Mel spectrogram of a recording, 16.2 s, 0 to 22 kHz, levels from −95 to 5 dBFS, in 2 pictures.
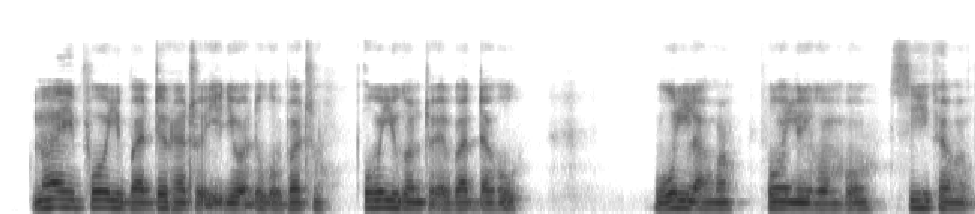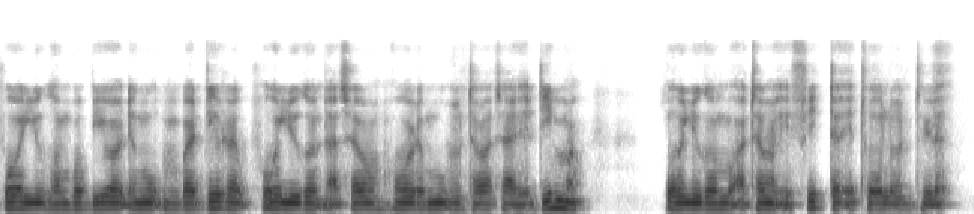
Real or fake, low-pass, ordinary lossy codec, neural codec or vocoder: fake; 9.9 kHz; MP3, 64 kbps; autoencoder, 48 kHz, 32 numbers a frame, DAC-VAE, trained on Japanese speech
